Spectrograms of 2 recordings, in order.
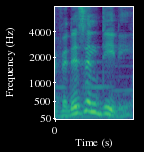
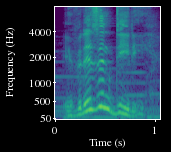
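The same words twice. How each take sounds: First: It sounds calmer and less cheerful. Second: It sounds very cheerful and overly happy.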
